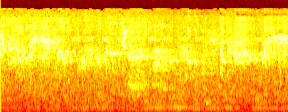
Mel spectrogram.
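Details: Bali myna song used as a training recording, with dense varied chirps, squawky notes and overlapping whistles, busy high-pitched phrases running throughout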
